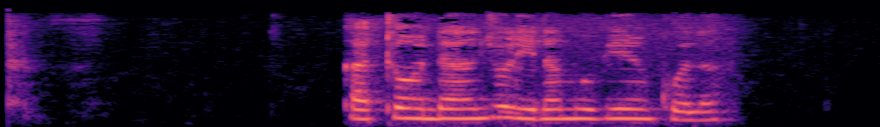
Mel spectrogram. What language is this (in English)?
Ganda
